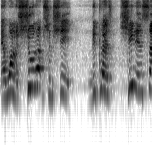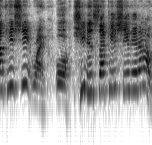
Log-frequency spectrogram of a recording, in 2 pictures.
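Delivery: ordinary talk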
